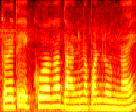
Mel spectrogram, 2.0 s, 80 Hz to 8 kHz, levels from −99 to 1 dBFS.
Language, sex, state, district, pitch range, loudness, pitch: Telugu, female, Telangana, Hyderabad, 195-240 Hz, -16 LUFS, 210 Hz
